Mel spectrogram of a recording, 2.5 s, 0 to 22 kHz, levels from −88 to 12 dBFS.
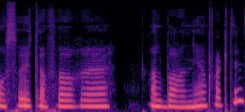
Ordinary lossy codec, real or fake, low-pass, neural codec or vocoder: Opus, 16 kbps; real; 19.8 kHz; none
